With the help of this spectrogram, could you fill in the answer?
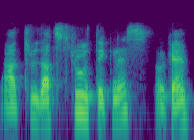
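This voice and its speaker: A man in his thirties from Guatemala, giving a conference keynote talk, relaxed, with many fillers and restarts. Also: fairly high pitch, moderate pace, no echo, highs cut off. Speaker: keynote speaker, geologist. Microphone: computer mic on a video call.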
